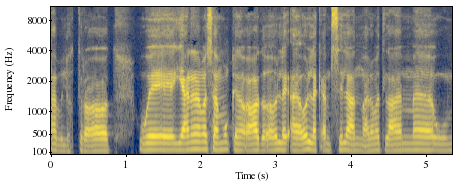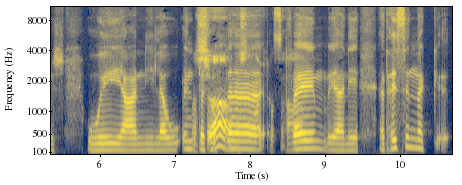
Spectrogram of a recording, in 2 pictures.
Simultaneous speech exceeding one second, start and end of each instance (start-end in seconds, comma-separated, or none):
7.2-8.8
